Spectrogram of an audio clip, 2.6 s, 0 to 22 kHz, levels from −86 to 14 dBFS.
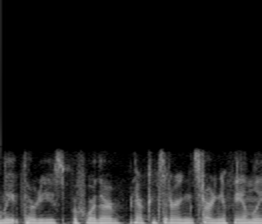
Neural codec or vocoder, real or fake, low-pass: vocoder, 44.1 kHz, 128 mel bands every 512 samples, BigVGAN v2; fake; 7.2 kHz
